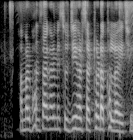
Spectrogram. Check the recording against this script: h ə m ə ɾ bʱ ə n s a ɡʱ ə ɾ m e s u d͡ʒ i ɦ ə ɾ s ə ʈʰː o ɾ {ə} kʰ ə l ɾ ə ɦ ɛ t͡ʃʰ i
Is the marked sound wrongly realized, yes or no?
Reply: no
